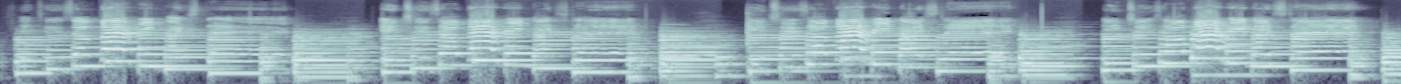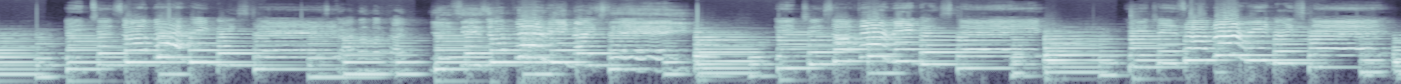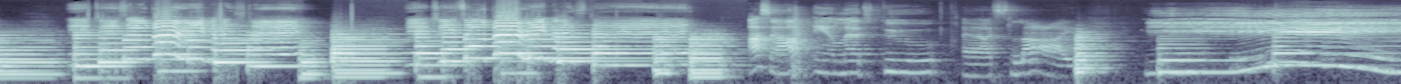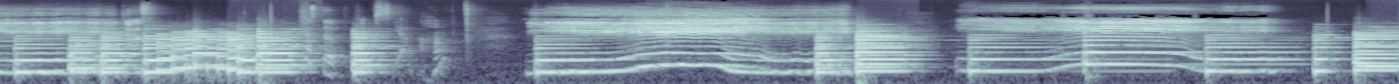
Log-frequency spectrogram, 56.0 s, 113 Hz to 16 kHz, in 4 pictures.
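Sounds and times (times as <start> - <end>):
girl singing vocal warm-up: 0.0 - 6.8, 7.4 - 13.9, 14.6 - 44.0, 44.9 - 55.3
grand piano chords: 0.0 - 35.6, 38.6 - 46.2, 47.4 - 56.0.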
